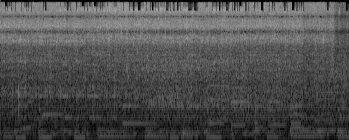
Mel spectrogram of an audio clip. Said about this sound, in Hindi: जैसे ही हमारा बटर मेल्ट होना शुरू हो जाएगा तो अब हम इसमें डालेंगे चिकन के स्क्यूअर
